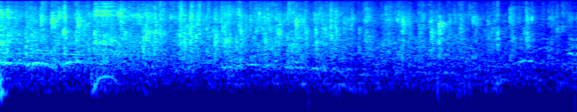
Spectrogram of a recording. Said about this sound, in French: Alors, c'est encore beau, on peut doublement l'applaudir.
